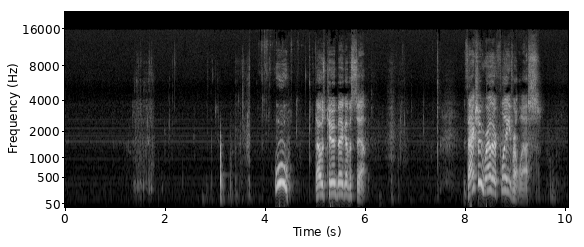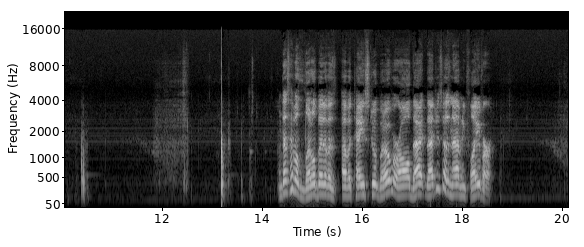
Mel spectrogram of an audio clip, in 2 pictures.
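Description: A young man slurps liquid from a bowl.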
